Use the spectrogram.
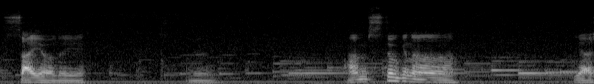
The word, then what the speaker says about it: Sayori: Last time, I believe when we left off, we were kind of in the Sayuri act. Or, I've been saying her name wrong. It's Sayori.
